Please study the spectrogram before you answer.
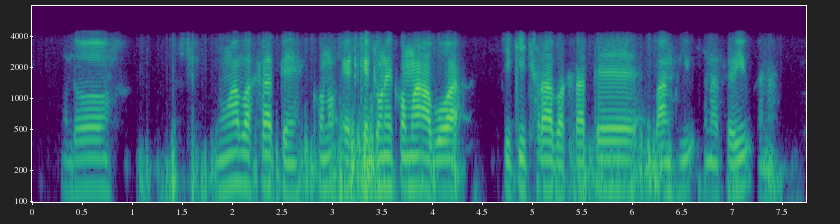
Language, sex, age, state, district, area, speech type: Santali, male, 30-45, Jharkhand, East Singhbhum, rural, conversation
